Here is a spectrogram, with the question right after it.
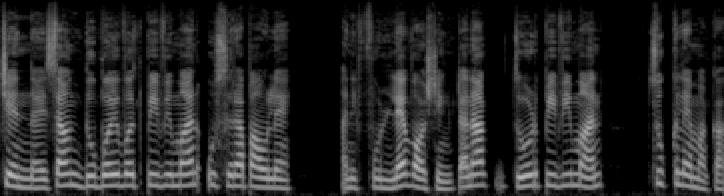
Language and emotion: Goan Konkani, sad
